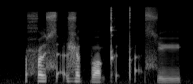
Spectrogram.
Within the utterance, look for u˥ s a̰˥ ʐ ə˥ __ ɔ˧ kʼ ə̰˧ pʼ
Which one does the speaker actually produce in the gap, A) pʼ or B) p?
B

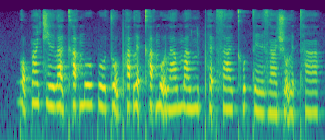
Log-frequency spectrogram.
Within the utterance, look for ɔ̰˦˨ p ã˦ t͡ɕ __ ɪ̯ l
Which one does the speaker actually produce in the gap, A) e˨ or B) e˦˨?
A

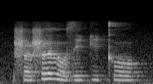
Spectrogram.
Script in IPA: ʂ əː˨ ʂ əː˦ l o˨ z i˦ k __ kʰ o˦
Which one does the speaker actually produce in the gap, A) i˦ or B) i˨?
A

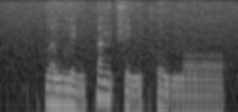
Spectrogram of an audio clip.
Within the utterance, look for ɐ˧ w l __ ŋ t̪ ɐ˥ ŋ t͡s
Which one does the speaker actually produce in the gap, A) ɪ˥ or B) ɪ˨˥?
B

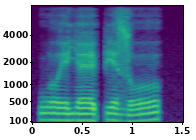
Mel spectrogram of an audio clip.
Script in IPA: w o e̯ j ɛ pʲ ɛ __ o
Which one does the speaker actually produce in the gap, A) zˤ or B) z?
B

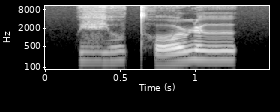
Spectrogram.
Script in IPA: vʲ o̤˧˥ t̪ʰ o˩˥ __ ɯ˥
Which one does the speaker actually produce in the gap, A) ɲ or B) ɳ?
B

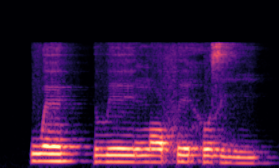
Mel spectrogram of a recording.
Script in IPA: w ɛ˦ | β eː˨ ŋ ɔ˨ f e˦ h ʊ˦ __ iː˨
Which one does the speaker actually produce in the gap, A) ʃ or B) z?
B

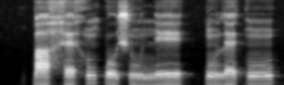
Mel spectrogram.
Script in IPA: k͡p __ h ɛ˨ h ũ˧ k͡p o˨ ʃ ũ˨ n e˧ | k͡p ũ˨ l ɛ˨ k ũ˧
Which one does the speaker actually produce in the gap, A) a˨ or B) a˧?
A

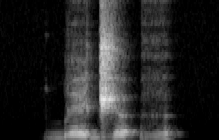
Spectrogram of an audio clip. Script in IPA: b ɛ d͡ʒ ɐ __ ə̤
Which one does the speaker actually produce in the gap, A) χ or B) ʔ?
B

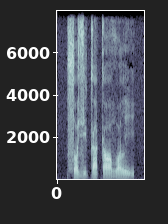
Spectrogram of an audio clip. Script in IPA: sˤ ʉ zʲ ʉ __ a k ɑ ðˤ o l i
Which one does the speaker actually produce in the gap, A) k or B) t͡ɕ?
A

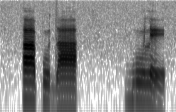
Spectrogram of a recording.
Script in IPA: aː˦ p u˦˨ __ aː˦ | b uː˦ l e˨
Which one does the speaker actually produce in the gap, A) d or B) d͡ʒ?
A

